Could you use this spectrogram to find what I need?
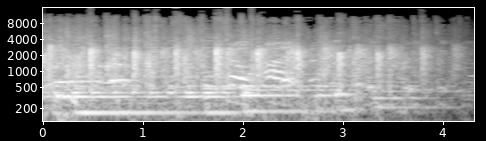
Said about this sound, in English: Ladies and gentlemen, on that note, can we do a big round of applause for Justice Paul Anderson?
